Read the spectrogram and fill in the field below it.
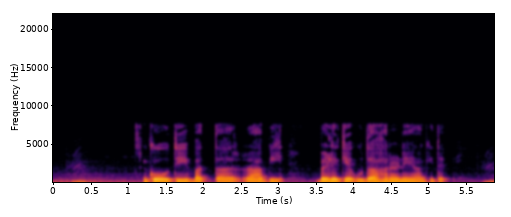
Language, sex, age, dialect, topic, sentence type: Kannada, female, 18-24, Mysore Kannada, agriculture, statement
